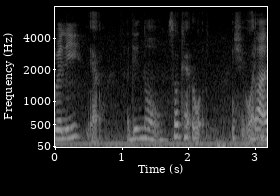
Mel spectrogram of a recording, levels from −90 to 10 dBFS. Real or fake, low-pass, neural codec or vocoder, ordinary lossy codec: real; 7.2 kHz; none; none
